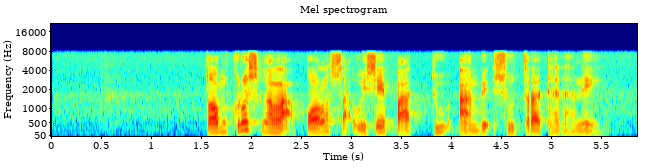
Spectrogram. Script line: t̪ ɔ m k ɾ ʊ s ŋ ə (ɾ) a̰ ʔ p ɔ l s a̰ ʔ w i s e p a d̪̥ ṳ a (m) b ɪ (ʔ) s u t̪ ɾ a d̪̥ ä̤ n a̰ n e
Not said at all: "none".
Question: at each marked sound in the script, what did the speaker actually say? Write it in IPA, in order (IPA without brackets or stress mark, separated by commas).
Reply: l, m, ʔ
